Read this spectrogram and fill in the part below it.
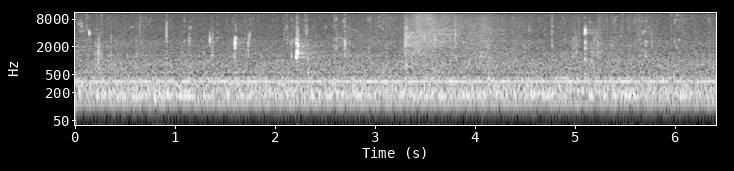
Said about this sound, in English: And a long silence there on the microphone as my partner and I chew. Yeah, that interesting thing about the crystals, you can taste them now and again in this one. It's a Gouda, it came, or a Gouda, Gouda, Gouda, came in a wheel. It's a bit crumbly.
